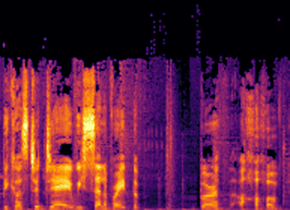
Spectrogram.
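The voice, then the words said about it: Put-on British accent. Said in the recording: “Why are we speaking in a British accent today?”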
